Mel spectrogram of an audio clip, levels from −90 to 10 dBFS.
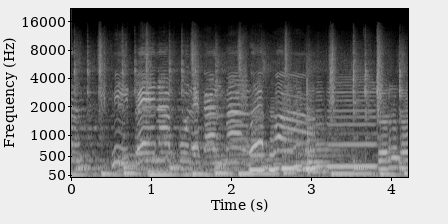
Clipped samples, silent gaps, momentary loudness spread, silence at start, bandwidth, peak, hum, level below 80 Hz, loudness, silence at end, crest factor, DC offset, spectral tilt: under 0.1%; none; 5 LU; 0 s; 13.5 kHz; -6 dBFS; none; -28 dBFS; -20 LUFS; 0 s; 14 dB; under 0.1%; -5 dB/octave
